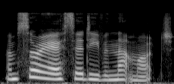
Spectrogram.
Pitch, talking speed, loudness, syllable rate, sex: 240 Hz, 240 wpm, -17 LUFS, 5.5 syllables/s, female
